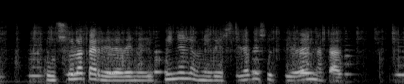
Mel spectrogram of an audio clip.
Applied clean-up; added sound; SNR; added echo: neural mask model RNNoise.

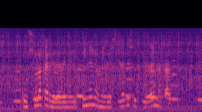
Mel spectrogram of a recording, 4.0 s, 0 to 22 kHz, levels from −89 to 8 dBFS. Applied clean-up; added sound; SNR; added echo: none; Tools + Wind instrument, woodwind instrument; 5 dB; none.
